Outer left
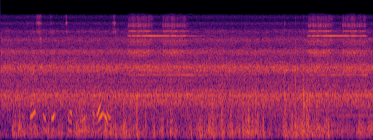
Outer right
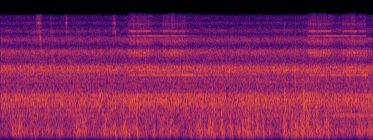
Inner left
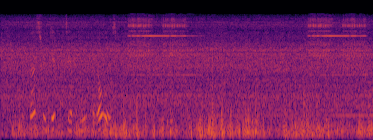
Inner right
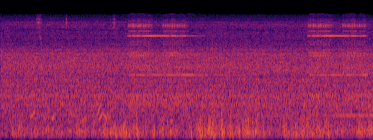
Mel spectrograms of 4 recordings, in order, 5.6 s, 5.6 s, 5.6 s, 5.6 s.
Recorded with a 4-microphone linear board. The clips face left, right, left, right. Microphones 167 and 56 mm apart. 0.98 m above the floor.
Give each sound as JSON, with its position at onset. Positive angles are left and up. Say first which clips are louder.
{"t": 0.3, "sound": "a woman speaking", "louder": "outer left 5 dB, inner left 2 dB", "side_deg": 65}
{"t": 1.9, "sound": "a phone ringing", "louder": "outer right 2 dB, inner right 4 dB", "side_deg": -60}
